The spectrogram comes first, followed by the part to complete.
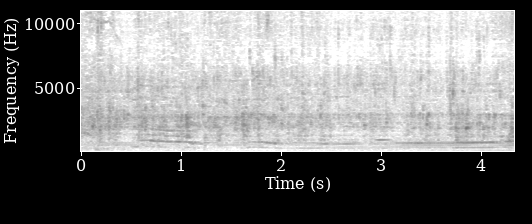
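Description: Water from a Maytag front-load washer's drain hose pouring in a steady stream into a shallow pan, splashing as the pan fills. The washer is being emptied by hand because it will not drain on its own (error code F9 E1).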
